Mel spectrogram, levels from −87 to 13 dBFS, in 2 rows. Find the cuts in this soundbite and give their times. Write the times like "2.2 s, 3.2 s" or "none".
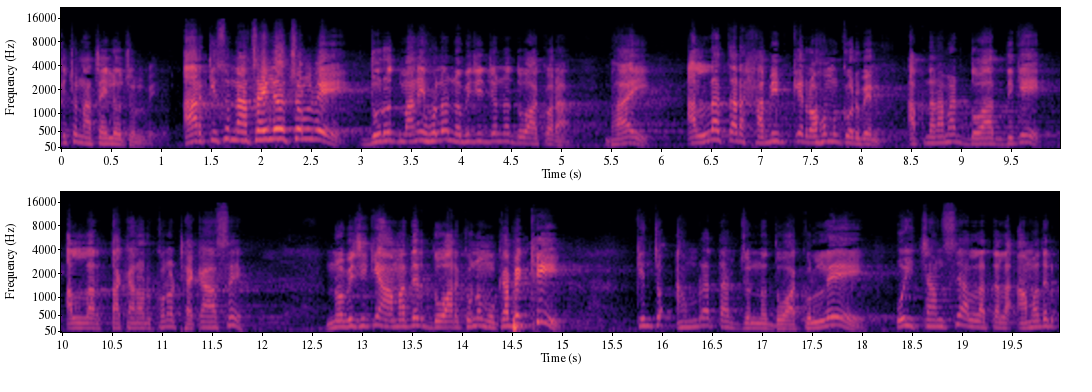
none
